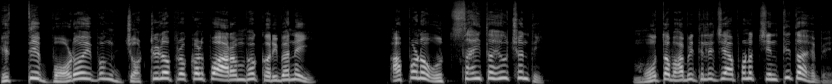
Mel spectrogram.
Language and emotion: Odia, surprised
